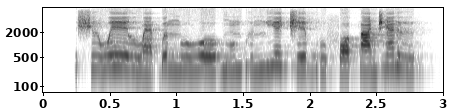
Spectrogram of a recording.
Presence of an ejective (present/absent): absent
